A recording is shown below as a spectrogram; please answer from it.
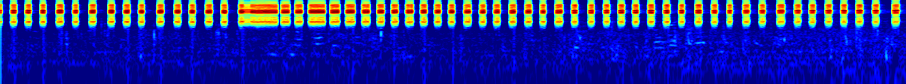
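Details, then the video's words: A cicada sings a harsh, high, rasping buzz broken into rapid, steady pulses, at Kaiser's Throne in Pelekas, Corfu, Greece. "Cicada sound in HD video in Corfu Greece"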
